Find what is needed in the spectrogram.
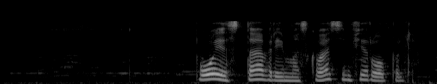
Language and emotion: Russian, neutral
